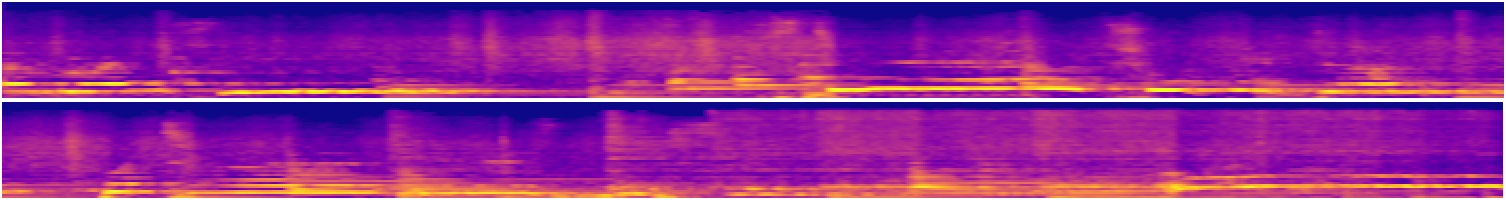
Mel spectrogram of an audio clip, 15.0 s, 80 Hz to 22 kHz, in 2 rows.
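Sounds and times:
woman singing a ballad: 0.0 - 2.6, 4.0 - 11.9, 13.2 - 15.0
piano accompaniment: 0.0 - 15.0
low bass notes: 5.7 - 15.0.

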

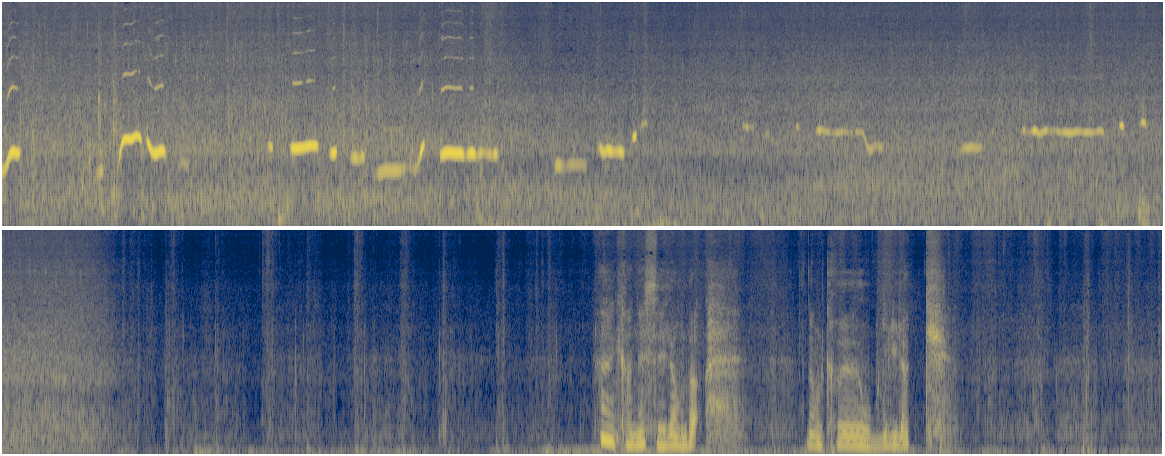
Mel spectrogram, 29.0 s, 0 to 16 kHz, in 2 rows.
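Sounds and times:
person whistling a slow tune: 0.0 - 0.3, 1.2 - 2.4, 3.3 - 6.2, 6.9 - 8.2, 9.2 - 11.1, 12.0 - 14.4
stream rushing: 0.0 - 16.0.

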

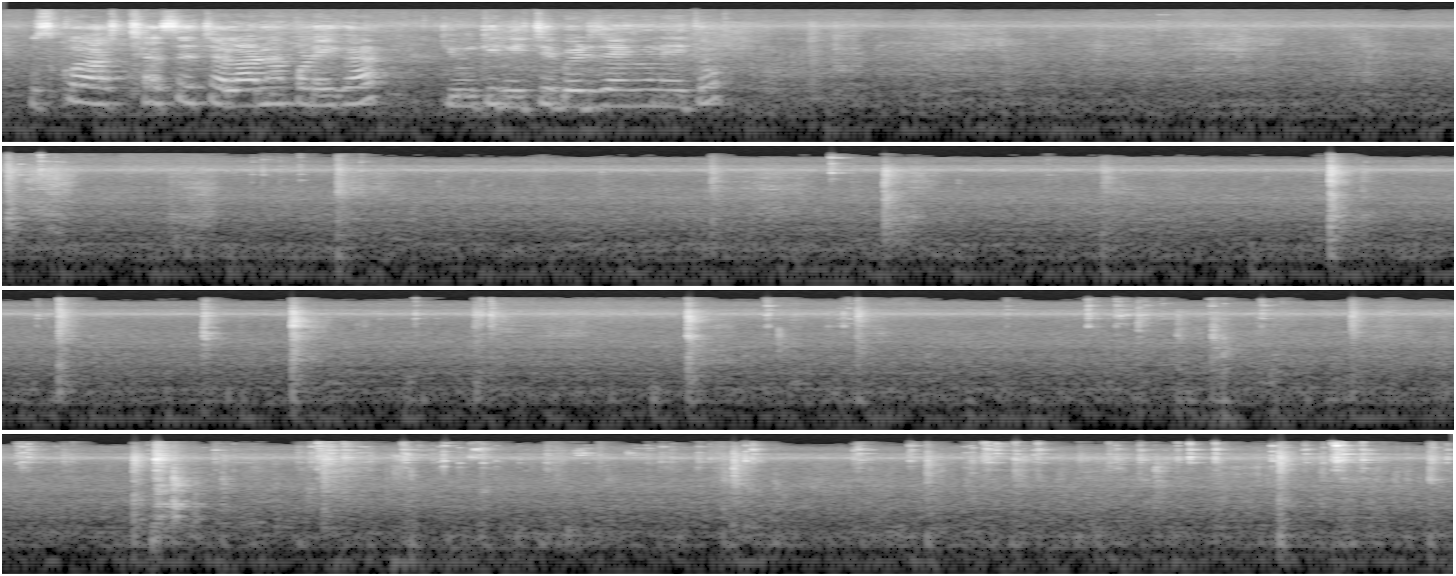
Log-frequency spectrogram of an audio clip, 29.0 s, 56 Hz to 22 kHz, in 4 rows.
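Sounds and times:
spatula stirring thick semolina: 0.2 - 8.4
bangles clinking: 23.3 - 29.0.

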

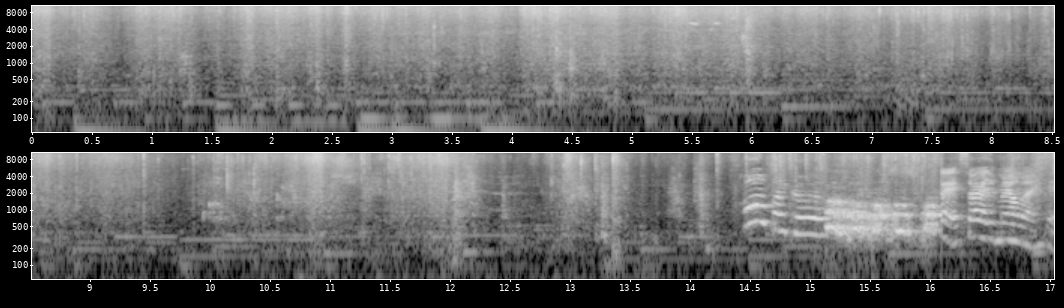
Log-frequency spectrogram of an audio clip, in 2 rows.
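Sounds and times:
background music with bass line: 0.0 - 6.9
bubble wrap crinkling: 0.0 - 17.0.

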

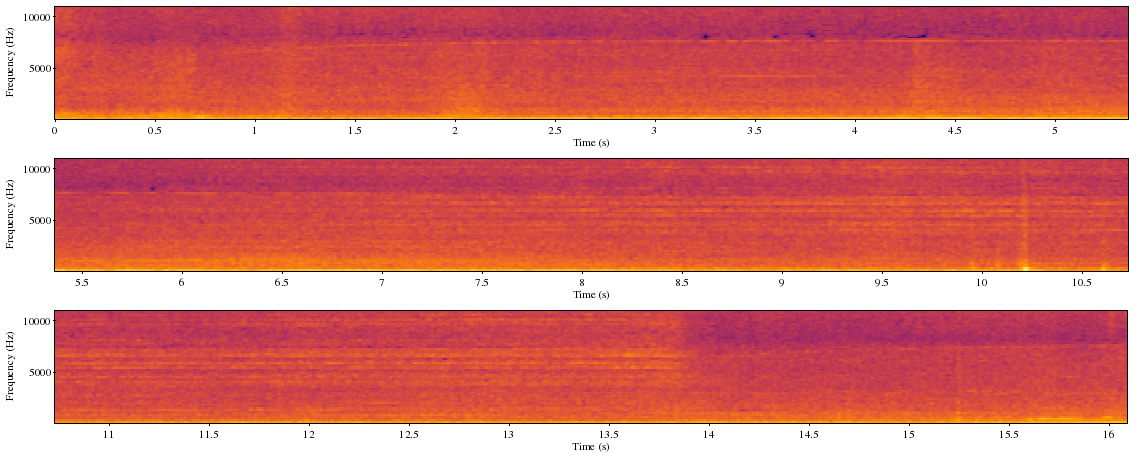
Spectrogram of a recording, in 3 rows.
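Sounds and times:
low steady rumble: 0.0 - 16.0.

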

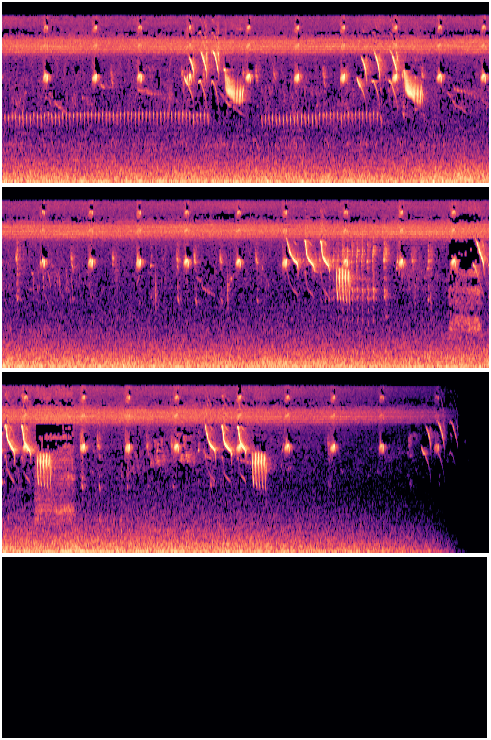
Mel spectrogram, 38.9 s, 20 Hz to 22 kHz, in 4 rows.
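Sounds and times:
high insect drone: 0.0 - 28.5
high descending bird calls: 18.7 - 22.1.

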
